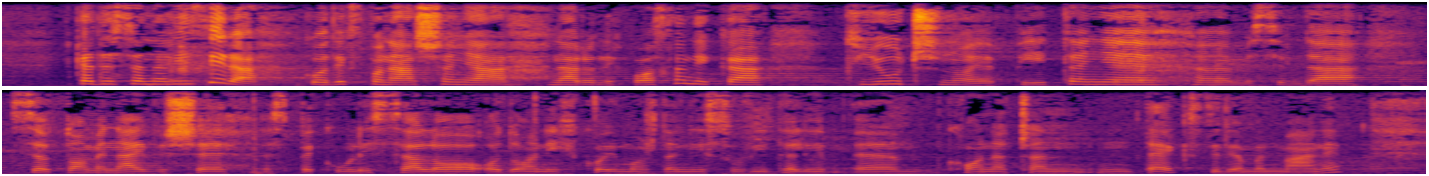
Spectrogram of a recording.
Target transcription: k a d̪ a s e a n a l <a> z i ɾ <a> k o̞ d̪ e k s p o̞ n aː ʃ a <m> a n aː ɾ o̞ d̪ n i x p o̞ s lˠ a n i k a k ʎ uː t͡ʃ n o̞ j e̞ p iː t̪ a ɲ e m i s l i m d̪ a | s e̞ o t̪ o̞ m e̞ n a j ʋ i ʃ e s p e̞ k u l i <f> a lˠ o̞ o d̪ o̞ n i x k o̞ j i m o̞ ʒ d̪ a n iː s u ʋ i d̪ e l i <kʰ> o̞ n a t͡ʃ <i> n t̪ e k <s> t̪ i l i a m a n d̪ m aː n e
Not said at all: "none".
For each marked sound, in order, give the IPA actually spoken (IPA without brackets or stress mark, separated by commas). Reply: i, a, ɲ, s, kʰ, a, s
